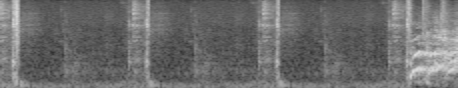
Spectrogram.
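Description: Three sharp ticks, evenly spaced about a second and a quarter apart, then about four seconds in a group of young men breaking into excited shouts and cheers.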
